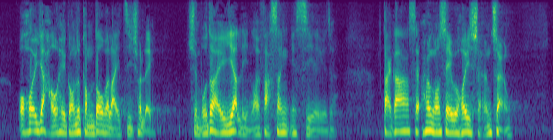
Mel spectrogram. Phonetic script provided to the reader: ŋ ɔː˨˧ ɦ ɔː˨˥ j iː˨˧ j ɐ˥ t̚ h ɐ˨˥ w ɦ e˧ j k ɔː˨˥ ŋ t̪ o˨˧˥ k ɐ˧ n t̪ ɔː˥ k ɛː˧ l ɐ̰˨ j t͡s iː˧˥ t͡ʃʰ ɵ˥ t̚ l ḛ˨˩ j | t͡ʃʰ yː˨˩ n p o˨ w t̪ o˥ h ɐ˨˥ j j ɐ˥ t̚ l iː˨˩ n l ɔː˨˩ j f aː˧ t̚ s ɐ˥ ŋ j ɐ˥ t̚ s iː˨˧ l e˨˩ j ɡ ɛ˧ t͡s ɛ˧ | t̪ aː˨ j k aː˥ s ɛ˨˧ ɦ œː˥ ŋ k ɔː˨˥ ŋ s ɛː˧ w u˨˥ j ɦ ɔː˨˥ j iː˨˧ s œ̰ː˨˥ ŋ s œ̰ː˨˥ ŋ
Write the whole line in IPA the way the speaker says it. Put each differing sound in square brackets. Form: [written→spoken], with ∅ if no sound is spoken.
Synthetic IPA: ŋ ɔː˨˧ ɦ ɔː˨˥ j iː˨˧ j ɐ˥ t̚ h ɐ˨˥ w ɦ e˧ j k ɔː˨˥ ŋ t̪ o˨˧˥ k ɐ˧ [n→m] t̪ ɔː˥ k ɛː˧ l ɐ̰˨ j t͡s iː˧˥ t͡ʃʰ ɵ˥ t̚ l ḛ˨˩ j | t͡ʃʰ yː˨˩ n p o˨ w t̪ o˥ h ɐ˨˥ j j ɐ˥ t̚ l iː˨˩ n l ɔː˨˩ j f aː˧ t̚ s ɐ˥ ŋ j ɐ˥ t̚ s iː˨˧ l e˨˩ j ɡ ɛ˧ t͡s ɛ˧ | t̪ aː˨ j k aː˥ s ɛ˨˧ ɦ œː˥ ŋ k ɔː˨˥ ŋ s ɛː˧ w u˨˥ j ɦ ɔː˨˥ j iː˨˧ s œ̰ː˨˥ ŋ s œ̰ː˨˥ ŋ

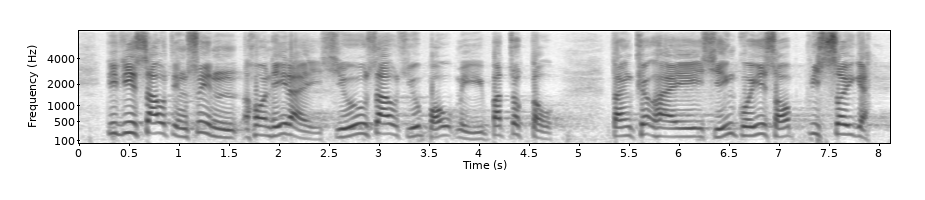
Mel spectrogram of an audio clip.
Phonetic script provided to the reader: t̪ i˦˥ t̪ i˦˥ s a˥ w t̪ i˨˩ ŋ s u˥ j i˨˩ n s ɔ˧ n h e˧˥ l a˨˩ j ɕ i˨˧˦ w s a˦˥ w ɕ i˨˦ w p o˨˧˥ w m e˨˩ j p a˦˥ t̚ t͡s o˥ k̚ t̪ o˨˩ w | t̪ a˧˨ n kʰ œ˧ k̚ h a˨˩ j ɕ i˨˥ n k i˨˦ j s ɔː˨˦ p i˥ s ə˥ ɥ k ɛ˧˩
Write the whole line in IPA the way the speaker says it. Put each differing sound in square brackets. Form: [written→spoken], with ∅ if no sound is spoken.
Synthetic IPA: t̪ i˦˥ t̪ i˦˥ s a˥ w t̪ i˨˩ ŋ s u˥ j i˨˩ n [s→h] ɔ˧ n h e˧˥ l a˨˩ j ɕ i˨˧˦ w s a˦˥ w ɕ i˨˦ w p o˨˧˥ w m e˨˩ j p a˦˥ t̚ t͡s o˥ k̚ t̪ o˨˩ w | t̪ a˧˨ n kʰ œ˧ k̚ h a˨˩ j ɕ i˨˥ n k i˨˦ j s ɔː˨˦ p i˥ s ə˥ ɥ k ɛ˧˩

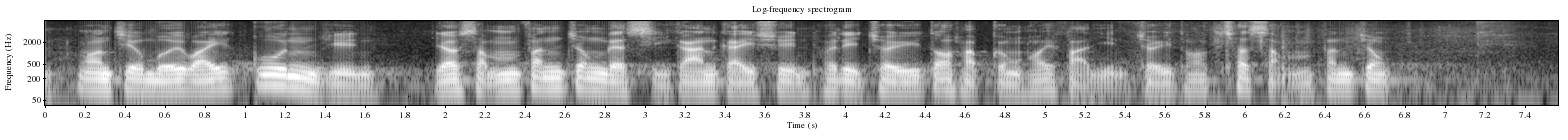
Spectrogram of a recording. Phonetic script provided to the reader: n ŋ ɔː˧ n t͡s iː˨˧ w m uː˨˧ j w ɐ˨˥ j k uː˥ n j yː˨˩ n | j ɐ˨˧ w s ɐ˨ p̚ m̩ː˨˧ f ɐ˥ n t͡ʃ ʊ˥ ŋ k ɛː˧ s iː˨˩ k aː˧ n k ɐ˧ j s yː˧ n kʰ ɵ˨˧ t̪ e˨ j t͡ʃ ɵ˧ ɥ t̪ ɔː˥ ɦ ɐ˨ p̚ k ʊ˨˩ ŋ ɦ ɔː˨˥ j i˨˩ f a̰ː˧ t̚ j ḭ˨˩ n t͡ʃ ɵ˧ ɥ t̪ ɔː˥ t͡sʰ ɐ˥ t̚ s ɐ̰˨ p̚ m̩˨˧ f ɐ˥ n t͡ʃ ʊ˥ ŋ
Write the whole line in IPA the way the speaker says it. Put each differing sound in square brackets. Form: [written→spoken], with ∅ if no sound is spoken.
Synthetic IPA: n ŋ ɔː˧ n t͡s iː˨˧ w m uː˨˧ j w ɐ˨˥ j k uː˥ n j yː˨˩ n | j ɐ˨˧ w s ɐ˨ p̚ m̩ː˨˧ f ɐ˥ n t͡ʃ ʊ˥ ŋ k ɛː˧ s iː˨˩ k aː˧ n k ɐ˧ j s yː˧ n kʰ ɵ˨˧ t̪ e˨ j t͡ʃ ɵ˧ ɥ t̪ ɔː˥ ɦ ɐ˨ p̚ k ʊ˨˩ ŋ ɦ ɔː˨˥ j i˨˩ f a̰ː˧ t̚ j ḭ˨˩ n t͡ʃ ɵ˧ ɥ t̪ ɔː˥ t͡sʰ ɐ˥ t̚ s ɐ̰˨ p̚ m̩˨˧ f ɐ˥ n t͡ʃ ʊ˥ ŋ

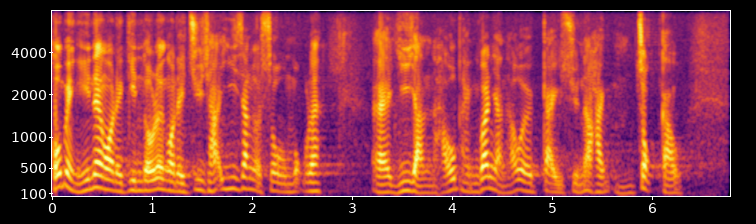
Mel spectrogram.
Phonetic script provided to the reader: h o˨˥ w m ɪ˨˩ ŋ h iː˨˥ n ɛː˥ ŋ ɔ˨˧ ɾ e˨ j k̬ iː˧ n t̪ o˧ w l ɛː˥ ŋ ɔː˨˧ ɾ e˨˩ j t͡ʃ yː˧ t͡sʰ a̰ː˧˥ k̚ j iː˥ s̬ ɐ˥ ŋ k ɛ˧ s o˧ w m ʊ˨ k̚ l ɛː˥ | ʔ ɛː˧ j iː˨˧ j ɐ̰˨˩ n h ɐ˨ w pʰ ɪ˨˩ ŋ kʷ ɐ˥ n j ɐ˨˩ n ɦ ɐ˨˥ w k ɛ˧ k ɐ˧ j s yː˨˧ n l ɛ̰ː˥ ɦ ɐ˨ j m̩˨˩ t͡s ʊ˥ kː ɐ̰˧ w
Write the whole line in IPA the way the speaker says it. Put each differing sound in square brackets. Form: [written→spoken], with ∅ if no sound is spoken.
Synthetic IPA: h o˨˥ w m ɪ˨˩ ŋ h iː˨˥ n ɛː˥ ŋ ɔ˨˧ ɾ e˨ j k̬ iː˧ n t̪ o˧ w l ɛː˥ ŋ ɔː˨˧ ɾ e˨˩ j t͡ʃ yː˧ t͡sʰ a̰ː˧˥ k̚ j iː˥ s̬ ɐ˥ ŋ k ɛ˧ s o˧ w m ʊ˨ k̚ l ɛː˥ | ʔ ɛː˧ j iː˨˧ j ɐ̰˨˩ n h [ɐ˨→ɐ˨˥] w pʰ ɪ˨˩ ŋ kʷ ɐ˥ n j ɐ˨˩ n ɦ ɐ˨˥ w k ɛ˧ k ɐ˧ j s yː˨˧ n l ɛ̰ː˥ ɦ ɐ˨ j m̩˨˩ t͡s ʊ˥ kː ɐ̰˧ w

